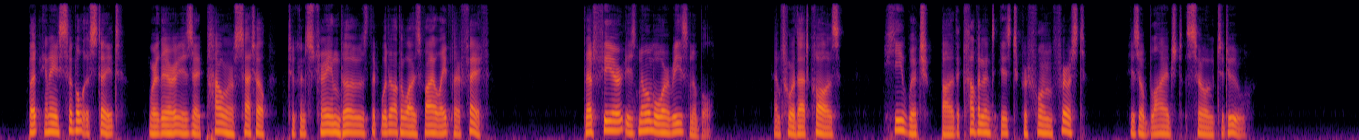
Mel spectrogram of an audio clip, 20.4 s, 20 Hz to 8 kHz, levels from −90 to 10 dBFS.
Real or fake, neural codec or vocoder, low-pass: fake; codec, 16 kHz, 1 kbps, FunCodec, trained on Chinese and English, 50 frames a second; 7.2 kHz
